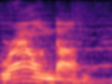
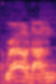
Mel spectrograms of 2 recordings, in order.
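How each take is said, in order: First: It is said with an n before the d. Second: It is said without an n before the d. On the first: The speaker calls it wrong. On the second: The speaker calls it right.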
